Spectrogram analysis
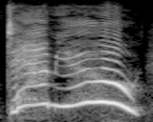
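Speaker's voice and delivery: sudden high shouted curse; yell. Retold or imitated. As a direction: throw a hammed-up fit. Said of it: "and he yells".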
